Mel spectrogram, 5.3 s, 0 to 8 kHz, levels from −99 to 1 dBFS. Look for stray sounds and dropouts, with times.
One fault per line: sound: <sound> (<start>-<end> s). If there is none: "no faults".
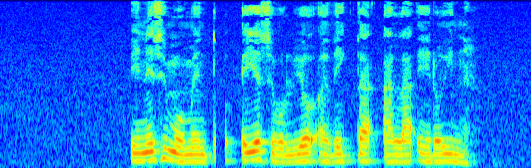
sound: dropout (2.2-2.3 s)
